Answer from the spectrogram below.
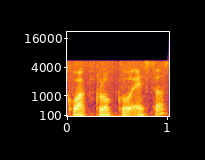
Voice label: "quaklok", Ido

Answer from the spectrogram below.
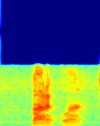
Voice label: PARKING, estonian

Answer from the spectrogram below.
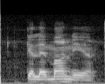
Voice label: "German", hawaiian

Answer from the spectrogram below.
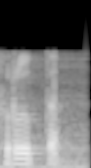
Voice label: fruit, portuguese; word of day

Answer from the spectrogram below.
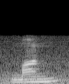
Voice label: husband, Afrikaans

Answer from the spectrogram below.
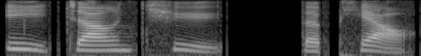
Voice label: ticket to, Mandarin

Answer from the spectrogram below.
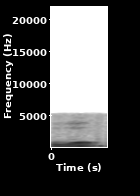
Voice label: "lake", Mandarin

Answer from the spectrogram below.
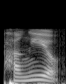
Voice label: "friend", Mandarin

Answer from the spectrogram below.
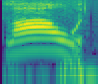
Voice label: ocean, malaysian

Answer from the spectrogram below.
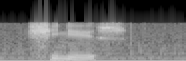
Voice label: chinese, europortuguese

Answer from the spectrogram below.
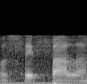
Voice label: do you spe, portuguese

